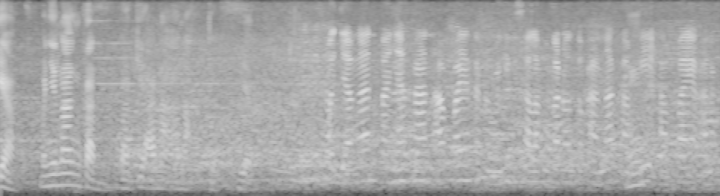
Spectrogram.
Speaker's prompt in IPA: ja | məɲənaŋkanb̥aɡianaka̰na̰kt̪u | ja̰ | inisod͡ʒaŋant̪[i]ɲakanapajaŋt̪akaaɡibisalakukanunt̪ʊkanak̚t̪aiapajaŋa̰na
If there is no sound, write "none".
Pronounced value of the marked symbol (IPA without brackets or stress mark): a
